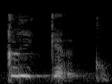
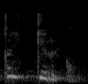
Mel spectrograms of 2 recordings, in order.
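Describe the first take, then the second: First: Kelikirku drawn out slowly, much higher; slow emphatic repeat. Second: Said in the usual way. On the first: Shown as a demonstration. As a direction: savour the word Kelikirku, stretched and high. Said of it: "repeated for emphasis". (Kelikirku diucapkan pelan dan tinggi, penuh penekanan) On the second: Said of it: "plain reading of the verse".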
